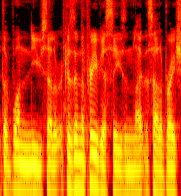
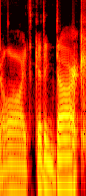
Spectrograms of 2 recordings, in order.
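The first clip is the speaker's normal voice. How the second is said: put-on dwarf voice, slow, eerie and creepy. Describing what the game's new robots say when you kill them: creepy dwarf voice. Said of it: "in dwarf voice".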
